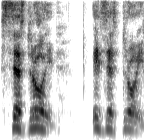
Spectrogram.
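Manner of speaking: low, put-on German accent, laid on. Reading a winner's name aloud, in a german voice. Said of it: "Why am I saying it in a German voice?".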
